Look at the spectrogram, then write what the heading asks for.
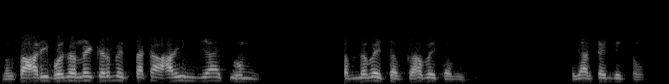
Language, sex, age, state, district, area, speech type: Maithili, male, 45-60, Bihar, Begusarai, urban, conversation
